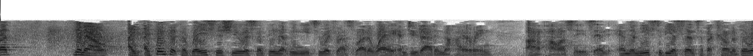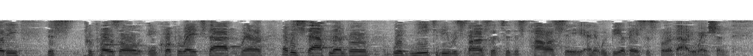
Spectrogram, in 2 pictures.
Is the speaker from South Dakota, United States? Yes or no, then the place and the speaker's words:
no; New York, United States; I'm from the New York listening area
